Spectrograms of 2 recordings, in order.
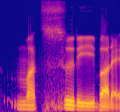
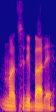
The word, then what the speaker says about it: Matsuribare: Matsuribare. It looks like masturbation, but it actually says Matsuribare, and is seeking government approval to begin cultivation in Japan.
